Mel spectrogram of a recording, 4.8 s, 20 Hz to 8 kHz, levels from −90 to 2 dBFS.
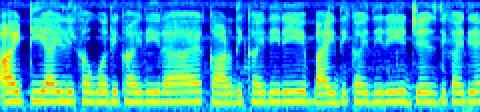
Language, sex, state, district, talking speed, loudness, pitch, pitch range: Hindi, female, Bihar, Darbhanga, 260 wpm, -30 LUFS, 220 Hz, 215-220 Hz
